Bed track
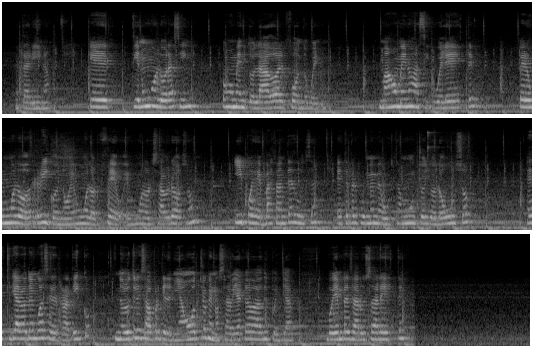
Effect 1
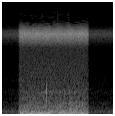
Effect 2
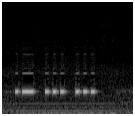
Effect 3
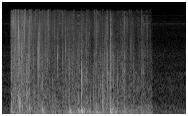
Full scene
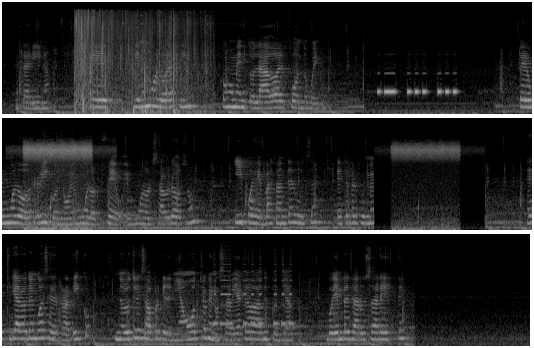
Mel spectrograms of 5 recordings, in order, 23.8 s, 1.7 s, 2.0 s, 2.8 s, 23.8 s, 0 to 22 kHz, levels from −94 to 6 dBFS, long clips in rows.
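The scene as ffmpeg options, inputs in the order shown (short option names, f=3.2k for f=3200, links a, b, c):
-filter_complex "[2:a]asplit=2[a][b];[1:a]asplit=2[c][d];[0:a]volume=-10dB[e];[b]aeval=exprs='0.0316*(abs(mod(val(0)/0.0316+3,4)-2)-1)':c=same[f];[e]asplit=3[g][h][i];[g]atrim=end=5.434[j];[a]atrim=end=1.97,asetpts=PTS-STARTPTS,volume=-5dB[k];[h]atrim=start=7.396:end=13.534[l];[d]atrim=end=1.67,asetpts=PTS-STARTPTS,volume=-13.5dB[m];[i]atrim=start=15.196[n];[3:a]atrim=end=2.76,asetpts=PTS-STARTPTS,volume=-9dB,afade=t=in:d=0.004:c=hsin,afade=t=out:st=2.756:d=0.004:c=hsin,adelay=950[o];[c]atrim=end=1.67,asetpts=PTS-STARTPTS,volume=-5.5dB,afade=t=in:d=0.004:c=hsin,afade=t=out:st=1.666:d=0.004:c=hsin,adelay=8010[p];[f]atrim=end=1.97,asetpts=PTS-STARTPTS,volume=-8dB,afade=t=in:d=0.004:c=hsin,afade=t=out:st=1.966:d=0.004:c=hsin,adelay=18870[q];[j][k]acrossfade=d=0.004:c1=hsin:c2=hsin[r];[r][l]acrossfade=d=0.004:c1=hsin:c2=hsin[s];[s][m]acrossfade=d=0.004:c1=hsin:c2=hsin[t];[t][n]acrossfade=d=0.004:c1=hsin:c2=hsin[u];[u][o][p][q]amix=inputs=4:normalize=0"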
